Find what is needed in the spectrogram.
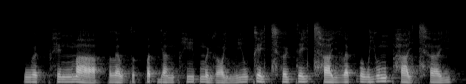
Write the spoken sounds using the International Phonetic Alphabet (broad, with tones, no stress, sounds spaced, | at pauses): w ɵ˨˥ t̚ pʰ ɪ˨˧ ŋ m aː˨˩ | l ɐ˨˩ w t̪ ʊ˨˥ k̚ p ɐ˨ t̚ j ɐ˨ n pʰ iː˧ p̚ m ɵ˨˩ ɥ l ɔː˨˩ j m iː˨˥ w k e˨ j t͡sʰ ɵ˨˧ ɥ t̪ e˧ j t͡sʰ aː˨ j l ɐ˨˥ k̚ o˨˧ w j uː˥ ŋ pʰ aː˨˩ j t͡sʰ ɐ˨˧ j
